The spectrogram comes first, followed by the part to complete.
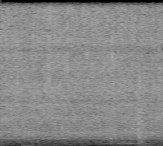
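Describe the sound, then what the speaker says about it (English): Stir-fried beef sizzles steadily in a hot pan, a dense, even crackle of frying held at a constant level with no voices over it. "you want it hot enough so it's sizzling"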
